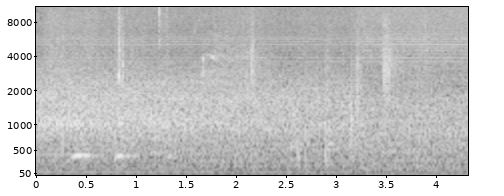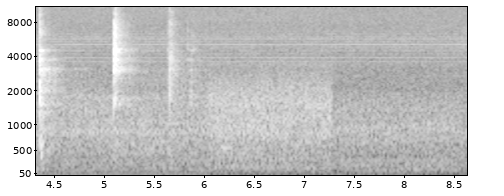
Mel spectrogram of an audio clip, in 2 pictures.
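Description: An owl hooting twice, faintly, about half a second in, then a few sharp clicks, the loudest two about a second apart, over a steady hiss that drops off near the end.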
